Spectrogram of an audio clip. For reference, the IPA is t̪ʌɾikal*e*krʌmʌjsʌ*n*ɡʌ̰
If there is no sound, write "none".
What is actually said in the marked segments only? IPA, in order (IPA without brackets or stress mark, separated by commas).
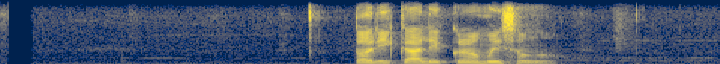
e, ŋ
